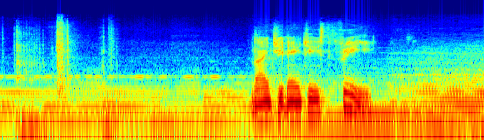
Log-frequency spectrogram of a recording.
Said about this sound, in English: A sheet of paper is rolled into a typewriter.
